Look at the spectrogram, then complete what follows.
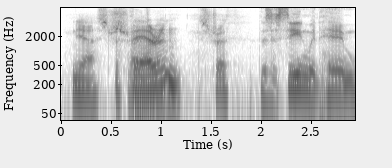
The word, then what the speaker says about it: Strathairn: Strathairn. Yeah, Strathairn.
